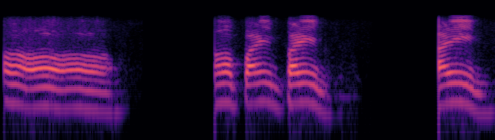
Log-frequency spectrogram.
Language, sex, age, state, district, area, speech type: Assamese, male, 60+, Assam, Nagaon, rural, conversation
